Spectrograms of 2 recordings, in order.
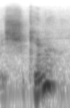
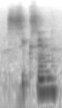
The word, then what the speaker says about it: Cixin: Three-Body Problem by Liu Shixin. That is not how you pronounce. We'll write it on the screen. Cixin? I don't know. It's an X is a sh sound.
